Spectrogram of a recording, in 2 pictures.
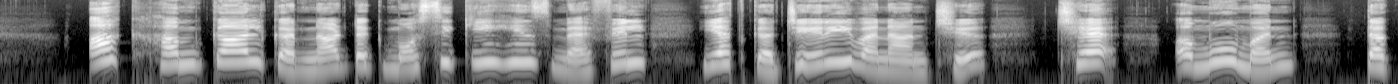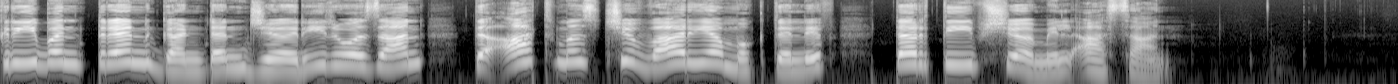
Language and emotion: Kashmiri, neutral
